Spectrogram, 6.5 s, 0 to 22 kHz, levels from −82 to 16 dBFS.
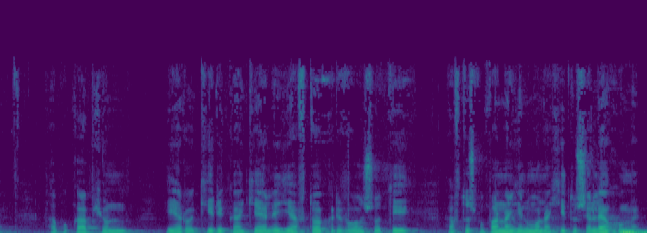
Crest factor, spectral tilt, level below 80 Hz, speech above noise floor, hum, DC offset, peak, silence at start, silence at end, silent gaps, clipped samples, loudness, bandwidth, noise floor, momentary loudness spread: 18 dB; -6.5 dB/octave; -52 dBFS; 26 dB; none; under 0.1%; -10 dBFS; 0 s; 0 s; none; under 0.1%; -28 LUFS; 16.5 kHz; -53 dBFS; 11 LU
